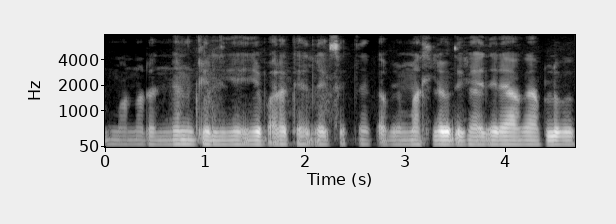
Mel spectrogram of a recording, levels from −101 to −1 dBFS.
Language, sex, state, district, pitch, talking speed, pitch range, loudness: Hindi, male, Bihar, Araria, 110 Hz, 205 wpm, 105-110 Hz, -21 LUFS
